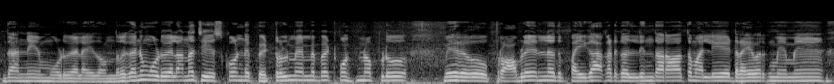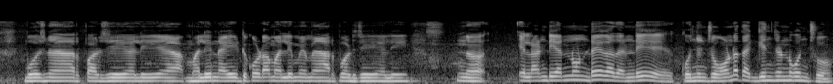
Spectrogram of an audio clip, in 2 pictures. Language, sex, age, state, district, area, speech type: Telugu, male, 18-30, Andhra Pradesh, Eluru, rural, spontaneous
